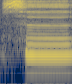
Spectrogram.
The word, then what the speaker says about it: si: Z, C, S 뒤에서 I는 이 소리가 아니라 으 소리를 내실 거예요. ZI는 쯔, CI는 츠, SI는 스 하고 내실 거예요.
